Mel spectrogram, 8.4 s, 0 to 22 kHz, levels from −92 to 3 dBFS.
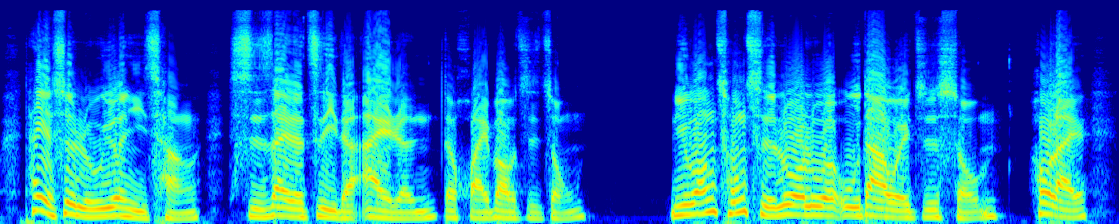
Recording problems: distortion; heavy; 8 dB below the speech

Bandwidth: 18 kHz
